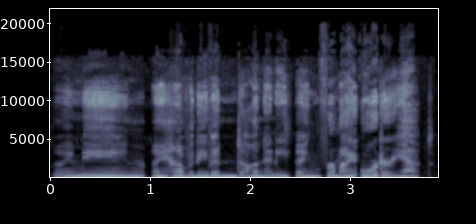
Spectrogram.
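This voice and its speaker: Breathy, earnest young paladin girl played by a woman. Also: on the high side, fairly even intonation, no echo, natural voice. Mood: bashful, fond. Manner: soft, breathy, gently flustered, slightly halting. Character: earnest, bashful young female paladin, affectionate fantasy adventurer. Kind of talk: scripted ASMR roleplay addressed to the listener.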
